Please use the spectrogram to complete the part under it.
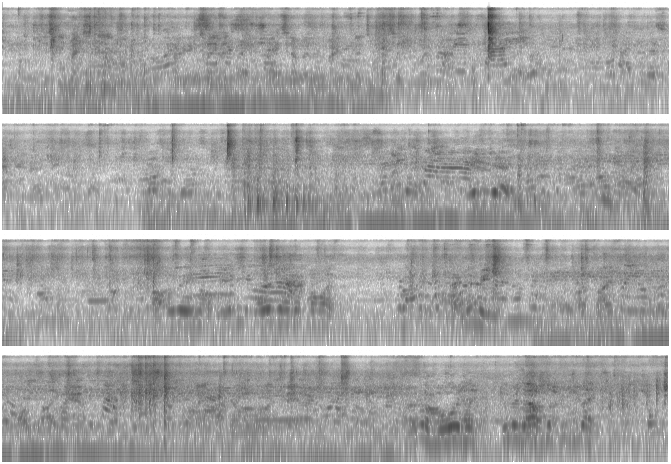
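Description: Men and women talk casually nearby.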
